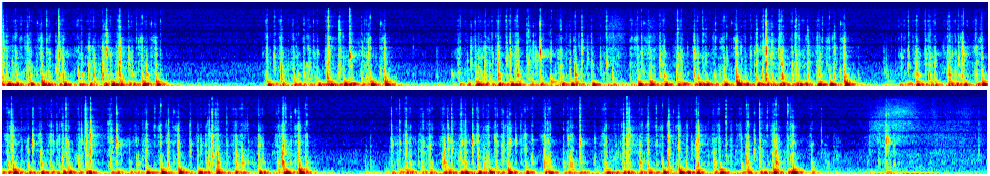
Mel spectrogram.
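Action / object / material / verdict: tap / plastic keyboard keys and case / plastic / none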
